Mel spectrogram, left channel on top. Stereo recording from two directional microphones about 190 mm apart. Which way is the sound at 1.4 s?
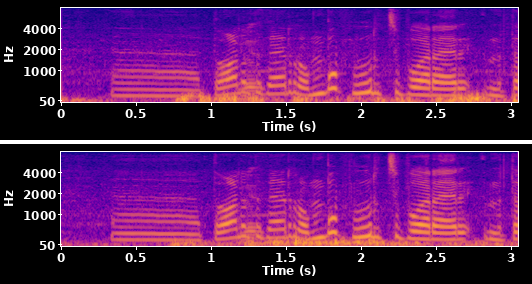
35° right (ahead or behind).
